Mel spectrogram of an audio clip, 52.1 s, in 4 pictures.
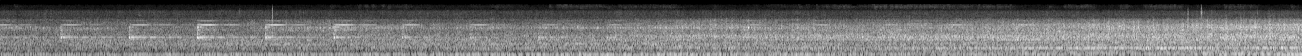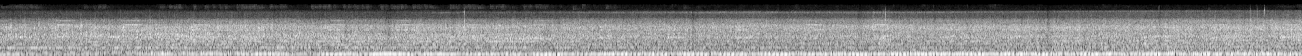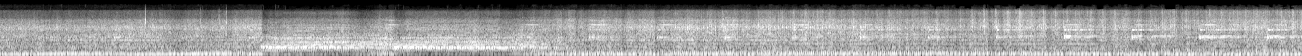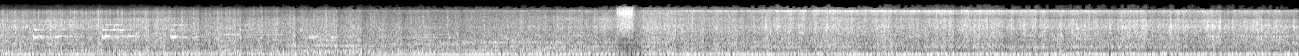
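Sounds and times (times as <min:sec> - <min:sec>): diesel locomotive engine rumble: 0:00.0 - 0:52.0
rail noise: 0:00.0 - 0:52.0
locomotive horn blast: 0:28.6 - 0:31.7, 0:41.6 - 0:45.5.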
